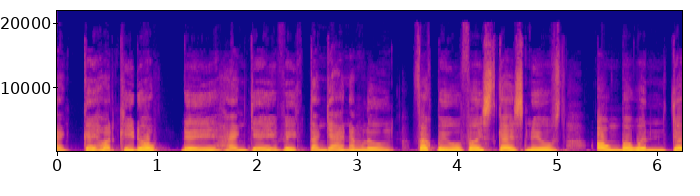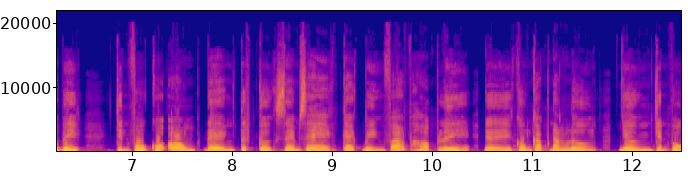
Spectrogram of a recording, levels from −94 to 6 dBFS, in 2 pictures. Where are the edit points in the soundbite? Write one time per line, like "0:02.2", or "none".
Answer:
0:03.4
0:07.7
